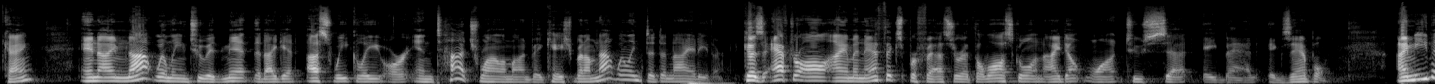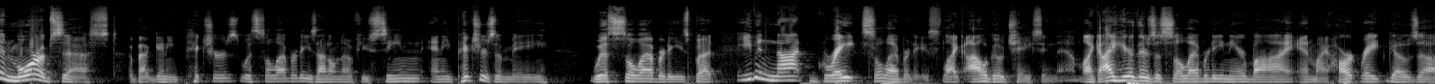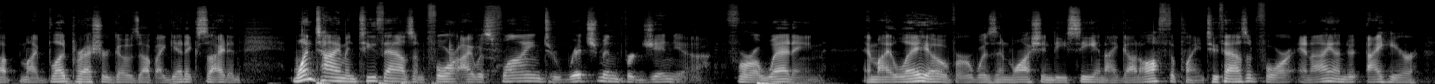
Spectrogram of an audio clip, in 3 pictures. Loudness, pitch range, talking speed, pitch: -21 LUFS, 115-145 Hz, 185 wpm, 130 Hz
